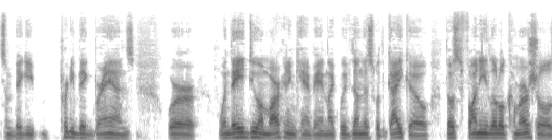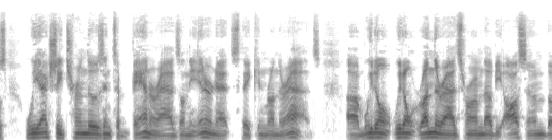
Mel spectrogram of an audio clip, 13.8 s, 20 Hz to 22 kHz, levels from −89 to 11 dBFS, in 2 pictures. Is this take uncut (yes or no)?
yes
